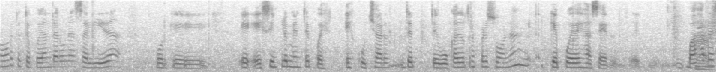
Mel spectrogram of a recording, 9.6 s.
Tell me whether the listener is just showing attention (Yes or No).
Yes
